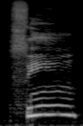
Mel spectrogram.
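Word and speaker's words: συγγένεια: O primeiro G, o primeiro gama, na verdade, tem o som de N e a forma de N, e o segundo permanece G.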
